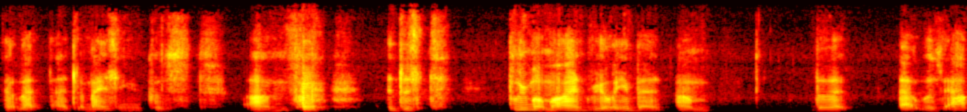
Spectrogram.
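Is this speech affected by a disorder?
Yes: cerebral palsy; born two months premature, died twice at birth, uses wheelchair, considerable motor function difficulty.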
